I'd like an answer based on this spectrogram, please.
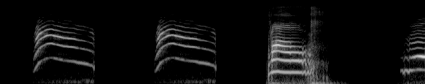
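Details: Two high arched kitten mews, then a louder, harsher, drawn-out meow and the start of another call.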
